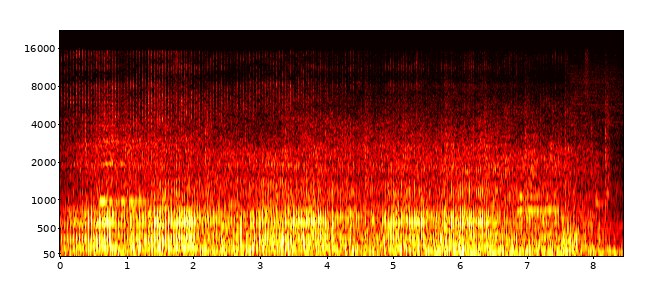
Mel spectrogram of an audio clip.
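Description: Small engine of a mini chopper motorcycle running as it is ridden slowly, its note swelling and easing a little with the throttle.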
